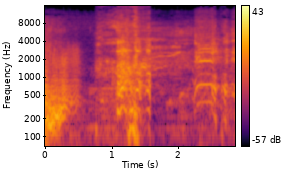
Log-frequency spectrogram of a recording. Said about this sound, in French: La mouche qui pète.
